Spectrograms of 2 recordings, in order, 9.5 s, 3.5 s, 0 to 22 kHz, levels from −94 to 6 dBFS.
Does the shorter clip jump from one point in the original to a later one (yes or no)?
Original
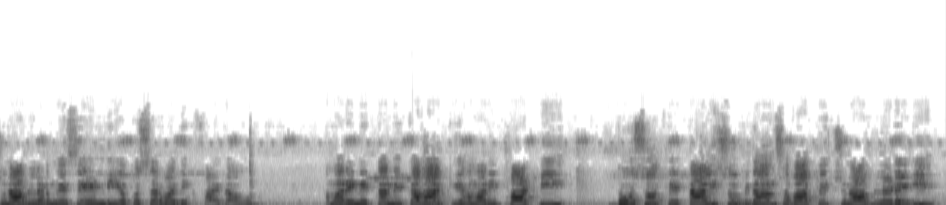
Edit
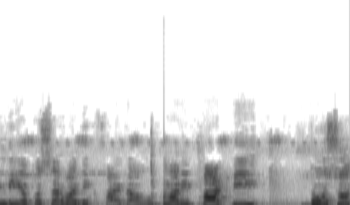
yes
